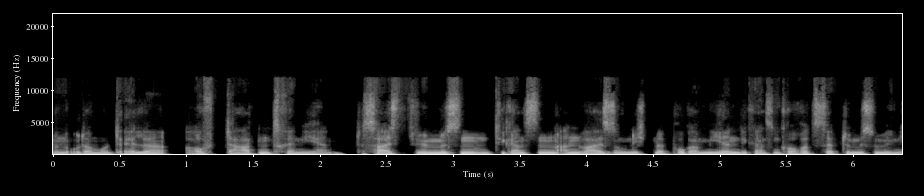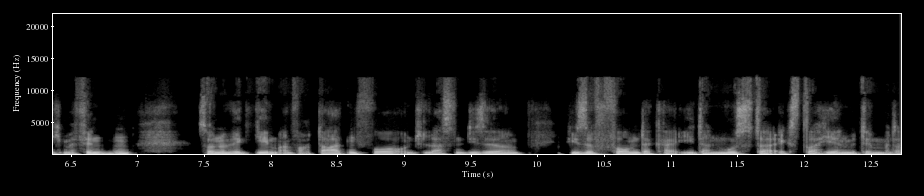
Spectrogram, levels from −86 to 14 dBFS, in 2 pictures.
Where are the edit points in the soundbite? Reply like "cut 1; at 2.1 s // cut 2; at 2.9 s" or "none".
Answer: none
